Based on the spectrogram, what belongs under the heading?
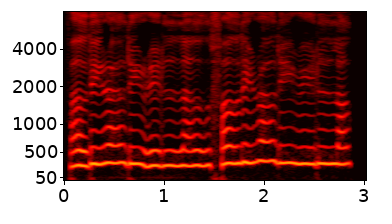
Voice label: WELSH F, World Voices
